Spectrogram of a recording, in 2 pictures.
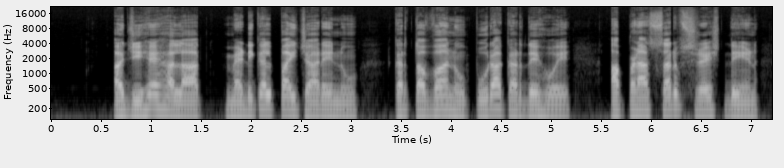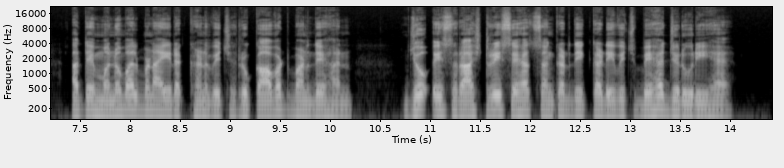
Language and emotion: Punjabi, neutral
